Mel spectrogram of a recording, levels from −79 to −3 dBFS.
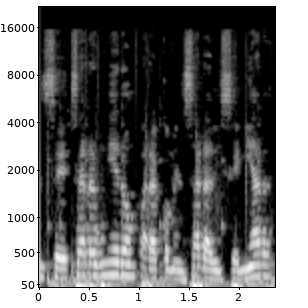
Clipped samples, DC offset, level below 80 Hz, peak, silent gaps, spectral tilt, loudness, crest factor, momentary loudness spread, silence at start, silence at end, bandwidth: under 0.1%; under 0.1%; -20 dBFS; -2 dBFS; none; -6 dB/octave; -15 LUFS; 10 dB; 2 LU; 0 s; 0 s; 16 kHz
